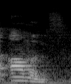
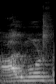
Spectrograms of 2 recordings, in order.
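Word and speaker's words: almonds: However आलमंड्स, ठीक है, एल की आवाज यहाँ पर मत निकालना, आमंड्स, एल की आवाज नहीं है, आलमंड्स मत बोलना, आमंड्स, ठीक। तो यहाँ पर एल को थोड़ा साइलेंट हम रखते हैं।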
